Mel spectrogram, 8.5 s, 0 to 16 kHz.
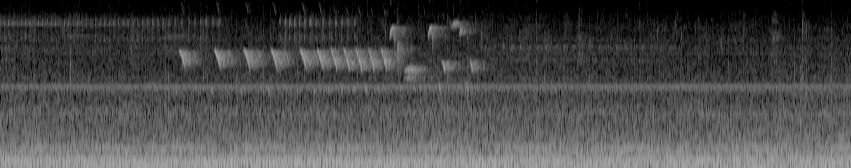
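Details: Osprey at a nest on Hog Island, near Bremen, Maine, captured by a nest cam on 25 July 2018: a run of high, clipped whistled chirps that speed up into a rapid series, then a few higher notes, all over a constant low hum.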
